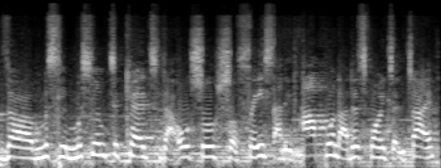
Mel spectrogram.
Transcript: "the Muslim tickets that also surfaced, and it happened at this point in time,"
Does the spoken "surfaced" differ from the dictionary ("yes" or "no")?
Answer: yes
